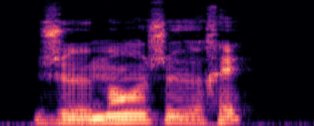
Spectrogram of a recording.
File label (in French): "je mangerai", French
